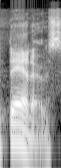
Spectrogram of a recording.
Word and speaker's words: Thanos: Yeah, they said Thana instead of Thanos, they said a Thon. What was it? Cuz it's normally Thanos.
